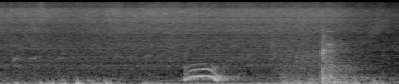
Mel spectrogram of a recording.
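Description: Steady steam hiss and sizzle while breakfast cooks, with sausage patties going on bagels, a continuous wash of noise with a short vocal exclamation partway through and a brief sharper burst near the end.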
